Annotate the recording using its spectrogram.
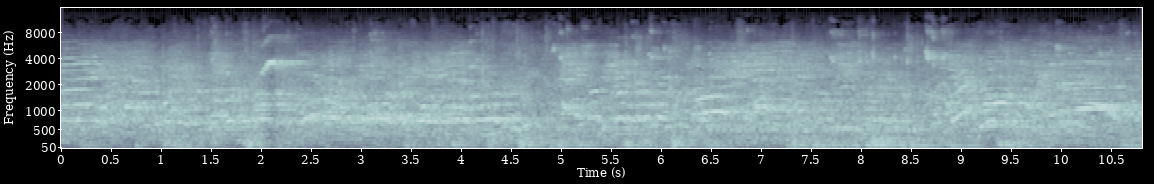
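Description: A basketball being dribbled on the hardwood floor of a large, echoing gym, under the steady chatter and shouts of a crowd and players.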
